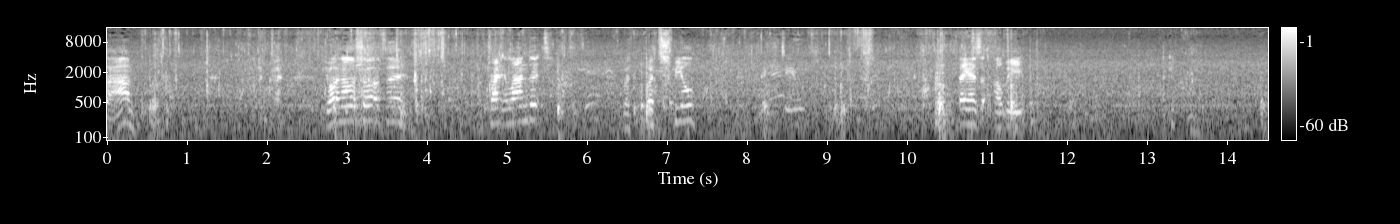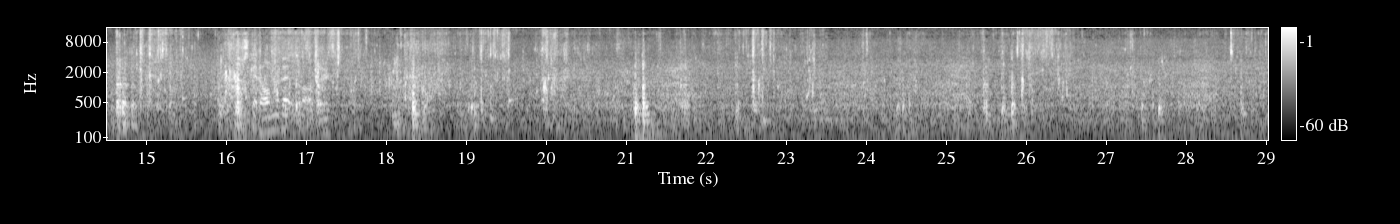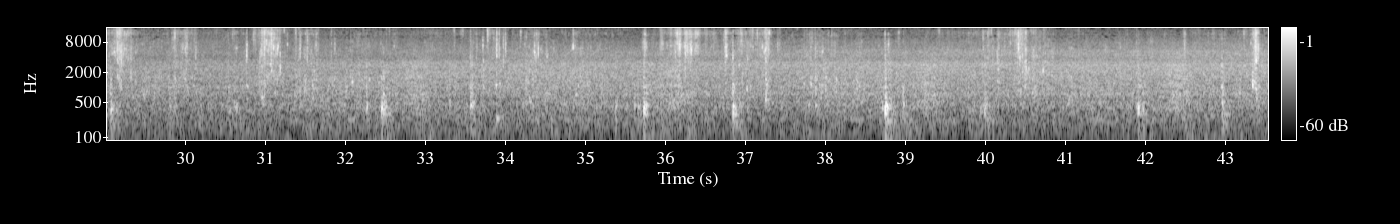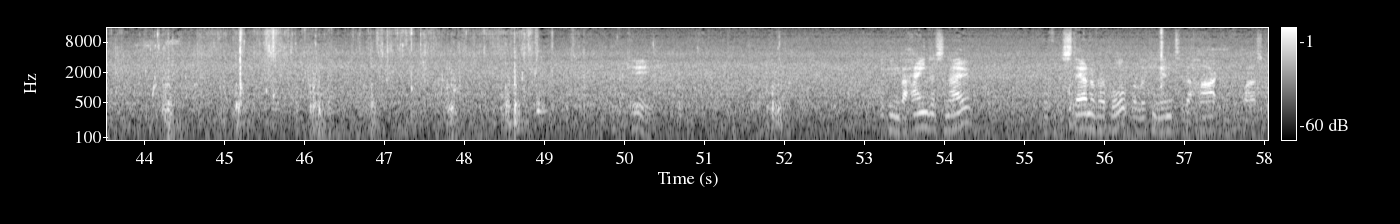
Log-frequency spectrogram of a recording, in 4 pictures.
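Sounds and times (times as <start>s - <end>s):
oars clunking in gates: 0.0s - 58.0s
water rushing along hull: 0.0s - 58.0s.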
